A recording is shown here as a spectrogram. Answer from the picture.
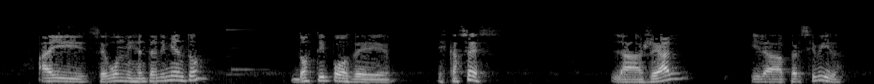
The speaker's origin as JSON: {"language": "Spanish", "country": "Argentina", "said": "yo soy de Argentina"}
